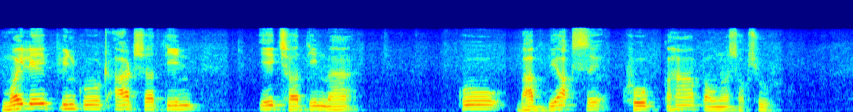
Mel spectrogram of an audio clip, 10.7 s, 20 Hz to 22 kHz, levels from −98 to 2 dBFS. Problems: background sounds at intervals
